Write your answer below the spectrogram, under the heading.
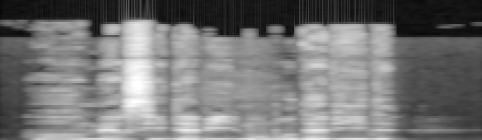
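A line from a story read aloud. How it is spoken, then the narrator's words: Effusive, grateful exclamation. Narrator (French): s'écria le prince avec effusion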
